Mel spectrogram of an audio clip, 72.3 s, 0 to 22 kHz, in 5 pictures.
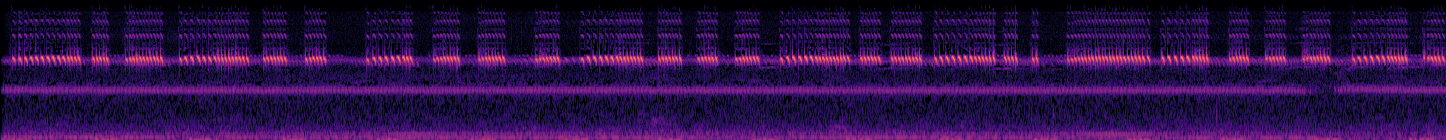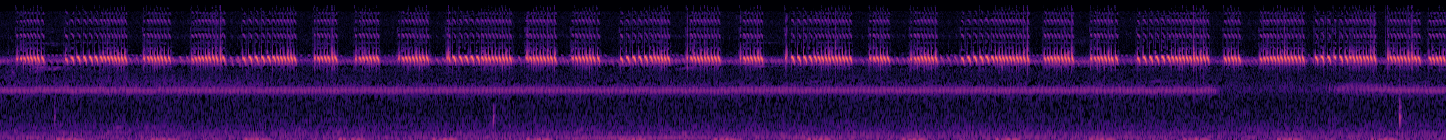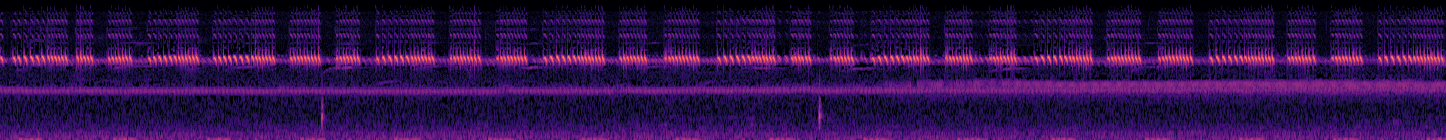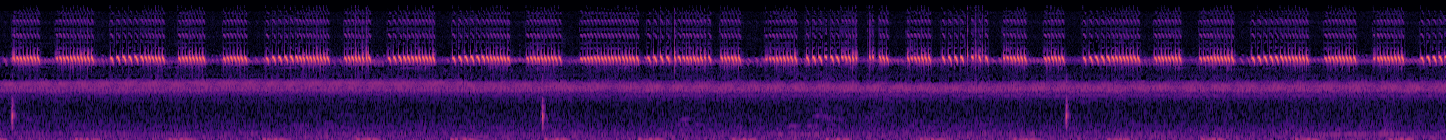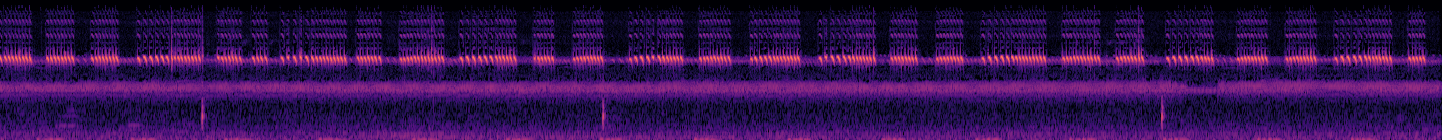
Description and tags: frogs and cicadas near pond
This is a recording of crickets or cicadas near a pond.
There is also a frog that makes occasional clicks in the recording too.
It was recorded on a Zoom H4n, using the internal stereo microphones.
It was recorded around 6pm in the evening.
cicada, crickets, field, field-recording, frogs, insects, nature, summer, vacation, water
